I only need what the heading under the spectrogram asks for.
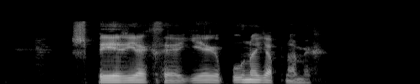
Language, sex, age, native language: Icelandic, male, 30-39, Icelandic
